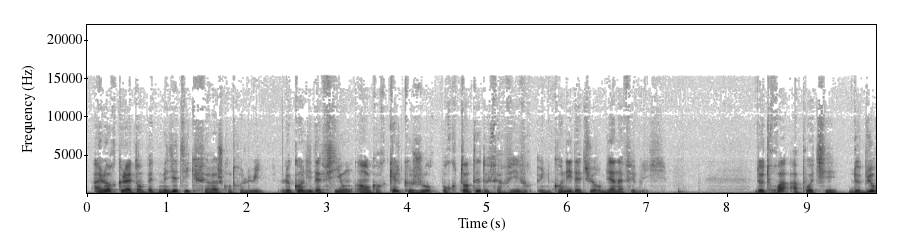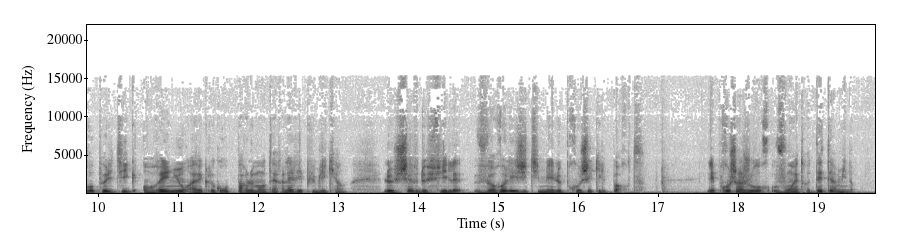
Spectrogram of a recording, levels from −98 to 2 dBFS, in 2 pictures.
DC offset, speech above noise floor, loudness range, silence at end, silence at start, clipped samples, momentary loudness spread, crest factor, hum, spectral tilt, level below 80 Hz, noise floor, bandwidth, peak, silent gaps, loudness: under 0.1%; 20 dB; 4 LU; 0 s; 0 s; under 0.1%; 13 LU; 20 dB; none; -6 dB/octave; -46 dBFS; -44 dBFS; 15.5 kHz; -4 dBFS; none; -24 LUFS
